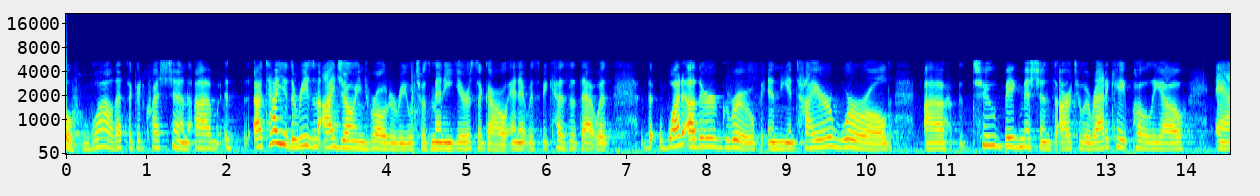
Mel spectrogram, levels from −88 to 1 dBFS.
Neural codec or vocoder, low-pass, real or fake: none; 5.4 kHz; real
